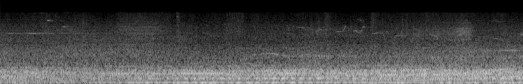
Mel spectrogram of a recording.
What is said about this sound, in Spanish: El tren se aleja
